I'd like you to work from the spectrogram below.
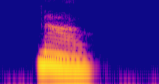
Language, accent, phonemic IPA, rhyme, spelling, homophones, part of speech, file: English, UK, /naʊ/, -aʊ, now, nao, adjective / adverb / conjunction / interjection / noun / verb, En-uk-now.ogg
- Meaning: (adjective) 1. Present; current 2. Fashionable; popular; up to date; current; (adverb) At the present time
